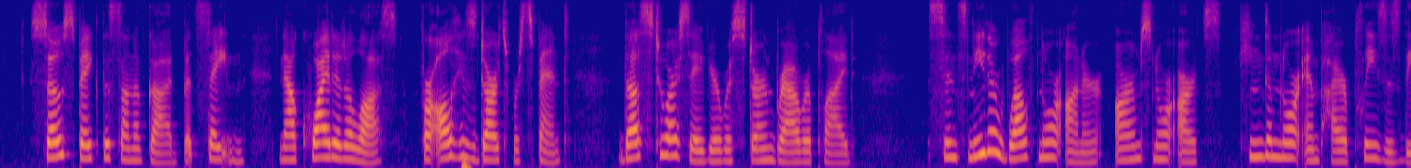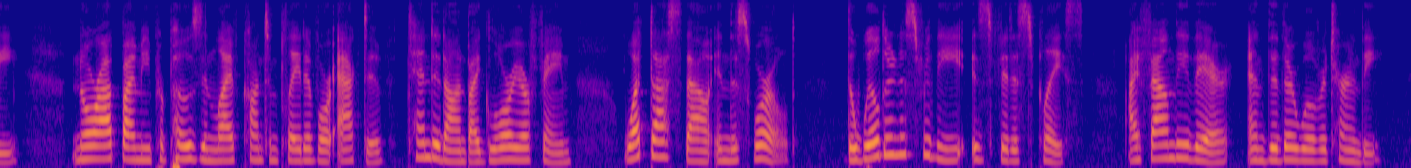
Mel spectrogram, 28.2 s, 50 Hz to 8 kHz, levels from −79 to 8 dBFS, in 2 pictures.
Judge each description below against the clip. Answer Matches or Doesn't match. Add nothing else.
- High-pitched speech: Matches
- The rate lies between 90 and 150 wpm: Doesn't match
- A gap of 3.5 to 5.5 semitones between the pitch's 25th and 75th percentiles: Matches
